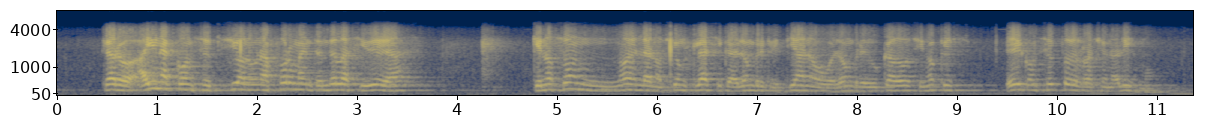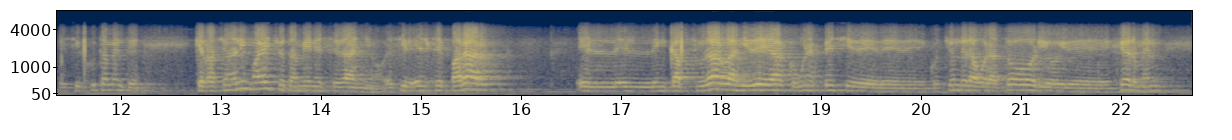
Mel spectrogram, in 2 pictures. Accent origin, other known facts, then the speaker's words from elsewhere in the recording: Paraná, Entre Ríos, Argentina; moved away as an adult; also born or lived in Buenos Aires; yo soy de Paraná y cuando fui a estudiar a Buenos Aires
